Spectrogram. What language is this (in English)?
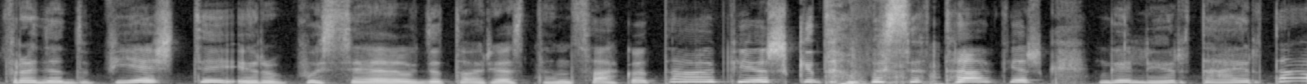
Lithuanian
